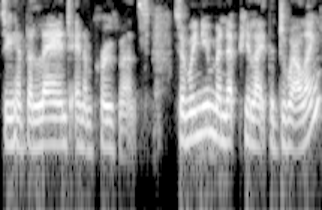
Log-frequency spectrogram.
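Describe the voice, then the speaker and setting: At a very fast pace, a woman with a New Zealand accent speaks in a fairly low voice, the sound dry and close with no echo. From New Zealand, New Plymouth. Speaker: property investment coach. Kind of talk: webinar presentation.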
